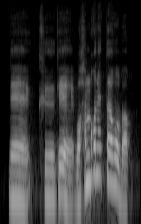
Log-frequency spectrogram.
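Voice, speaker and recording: With lively intonation, a man speaks in a fairly high voice. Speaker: vlogger practicing speaking. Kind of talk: solo talk to camera. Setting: recording alone to camera. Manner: mumbled pronunciation; halting, many self-corrections.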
